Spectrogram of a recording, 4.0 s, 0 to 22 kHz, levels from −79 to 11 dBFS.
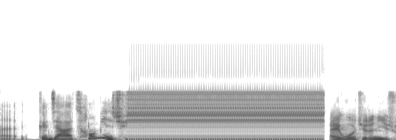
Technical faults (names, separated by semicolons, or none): system hang loop; concealed Bluetooth headset packet loss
